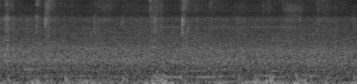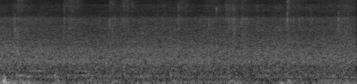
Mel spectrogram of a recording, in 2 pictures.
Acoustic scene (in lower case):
street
